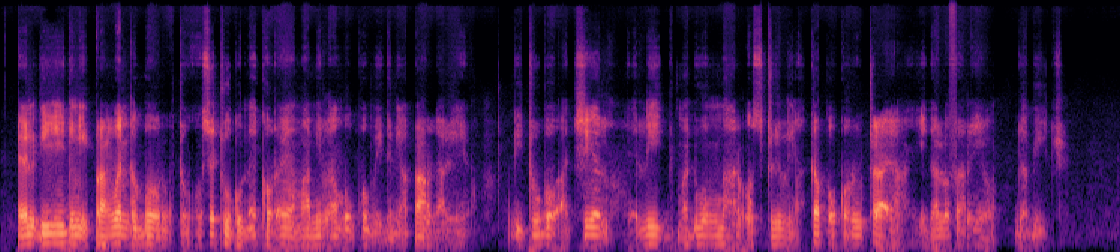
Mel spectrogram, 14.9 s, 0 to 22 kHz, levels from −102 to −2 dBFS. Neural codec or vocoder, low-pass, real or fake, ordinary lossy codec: codec, 44.1 kHz, 2.6 kbps, DAC; none; fake; none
